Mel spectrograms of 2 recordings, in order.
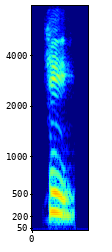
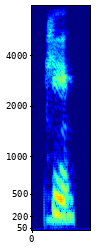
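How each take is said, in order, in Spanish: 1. La sílaba empieza con un sonido k fuerte. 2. La sílaba empieza con un sonido k fuerte.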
